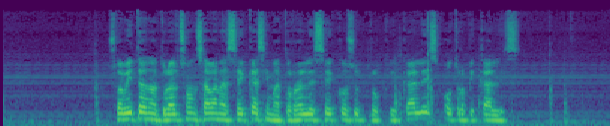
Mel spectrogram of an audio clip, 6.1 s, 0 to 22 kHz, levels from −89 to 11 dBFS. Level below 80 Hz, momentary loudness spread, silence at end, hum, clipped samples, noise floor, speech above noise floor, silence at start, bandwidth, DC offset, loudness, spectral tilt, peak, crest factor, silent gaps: -46 dBFS; 9 LU; 0.45 s; none; under 0.1%; -46 dBFS; 30 dB; 0.95 s; 16.5 kHz; under 0.1%; -16 LUFS; -5 dB/octave; -2 dBFS; 16 dB; none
